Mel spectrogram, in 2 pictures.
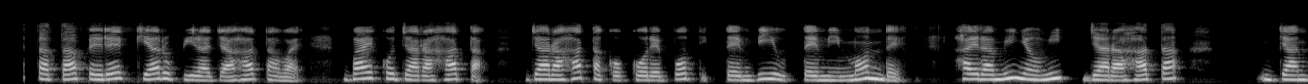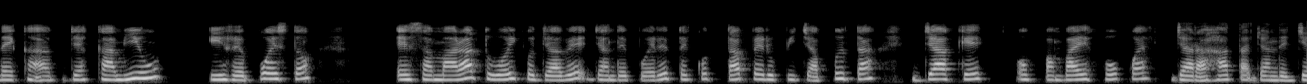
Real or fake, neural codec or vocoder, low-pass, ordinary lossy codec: real; none; 7.2 kHz; none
